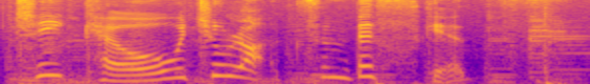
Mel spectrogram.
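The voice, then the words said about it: Put-on British accent. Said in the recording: “pag-British accent ko ... Lady Camden stan na ako”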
